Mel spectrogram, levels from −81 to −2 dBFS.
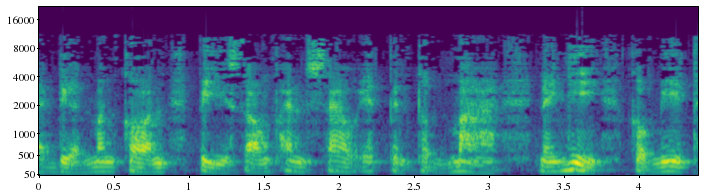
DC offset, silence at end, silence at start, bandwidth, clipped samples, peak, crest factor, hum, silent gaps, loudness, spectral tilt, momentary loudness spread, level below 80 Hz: under 0.1%; 0 s; 0 s; 11.5 kHz; under 0.1%; 0 dBFS; 14 dB; none; none; -15 LUFS; -3.5 dB/octave; 7 LU; -54 dBFS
